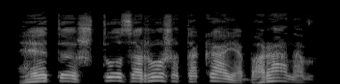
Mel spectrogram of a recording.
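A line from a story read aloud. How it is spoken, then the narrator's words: Whisper. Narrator (Russian): шепнул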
